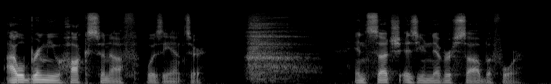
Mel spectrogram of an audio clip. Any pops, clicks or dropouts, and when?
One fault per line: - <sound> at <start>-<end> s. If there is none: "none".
- sigh at 2.4-3.2 s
